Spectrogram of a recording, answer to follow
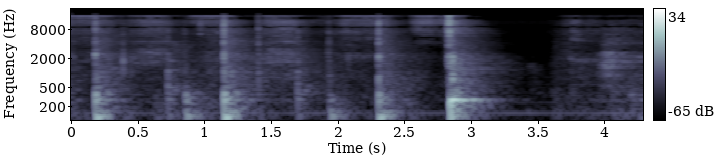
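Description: The plunger of a toy squishy-maker pump being pushed down by hand, giving four sharp knocks about a second apart, the loudest near the end. A faint steady hum lies underneath.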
